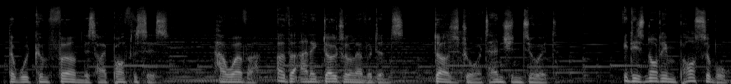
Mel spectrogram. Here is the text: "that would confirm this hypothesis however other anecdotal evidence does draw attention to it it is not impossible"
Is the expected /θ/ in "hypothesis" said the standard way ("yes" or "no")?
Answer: yes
